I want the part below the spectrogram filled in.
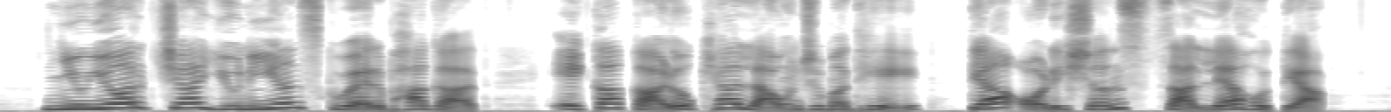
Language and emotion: Marathi, neutral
